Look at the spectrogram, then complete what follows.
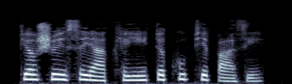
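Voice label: Burmese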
